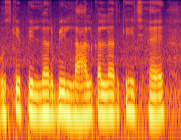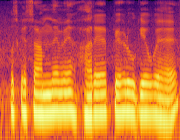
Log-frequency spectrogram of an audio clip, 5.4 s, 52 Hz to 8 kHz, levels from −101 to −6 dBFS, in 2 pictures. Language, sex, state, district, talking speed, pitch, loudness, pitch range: Hindi, male, Bihar, Jamui, 165 wpm, 135 Hz, -13 LUFS, 130-140 Hz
